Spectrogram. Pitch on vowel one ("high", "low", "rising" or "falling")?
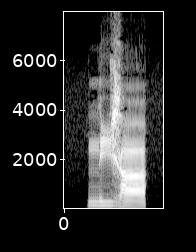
high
